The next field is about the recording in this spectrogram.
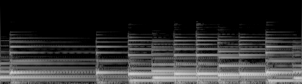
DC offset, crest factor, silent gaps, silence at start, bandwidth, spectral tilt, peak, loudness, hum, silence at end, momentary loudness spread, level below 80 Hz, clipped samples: under 0.1%; 12 dB; none; 0 s; 7 kHz; -8 dB/octave; -4 dBFS; -18 LUFS; none; 0 s; 12 LU; -38 dBFS; under 0.1%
